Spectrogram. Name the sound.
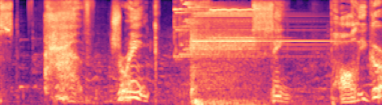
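sneeze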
